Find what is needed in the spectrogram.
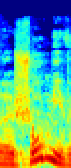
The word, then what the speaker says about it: Xiaomi: Auf Xiaomi wird es ausgesprochen, geschrieben wird es Xiaomi.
